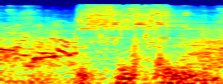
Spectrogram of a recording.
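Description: Voices at first. Then, about a second in, a marching group's percussion comes in: rhythmic metallic jingling and rattling over regular low drum beats, a few beats a second.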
